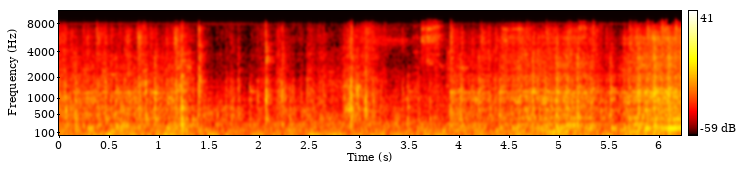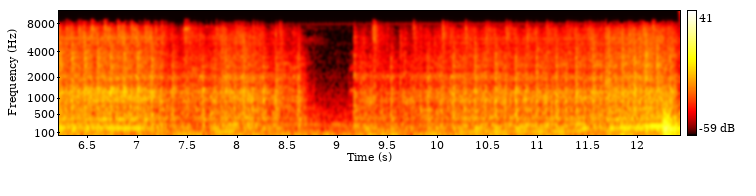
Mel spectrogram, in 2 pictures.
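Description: A sewing machine stitches through vinyl for a vintage-style handbag, a close, rapid mechanical chatter running in bursts with short pauses, loud and alone with no talking.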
